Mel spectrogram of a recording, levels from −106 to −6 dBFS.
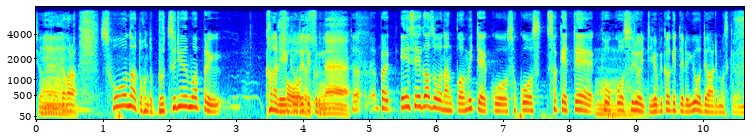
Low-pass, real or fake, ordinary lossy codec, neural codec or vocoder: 7.2 kHz; real; none; none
